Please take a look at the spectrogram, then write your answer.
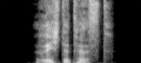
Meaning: inflection of richten: 1. second-person singular preterite 2. second-person singular subjunctive II
- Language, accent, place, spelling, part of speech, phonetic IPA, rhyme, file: German, Germany, Berlin, richtetest, verb, [ˈʁɪçtətəst], -ɪçtətəst, De-richtetest.ogg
